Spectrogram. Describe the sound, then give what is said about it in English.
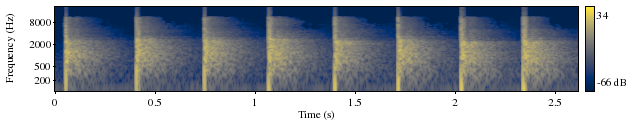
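Clumsy, harsh hand clapping: about eight loud, slappy claps at a steady quick pace, each with a short ringing tail, with no voices. “Come here and clap for the people.”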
